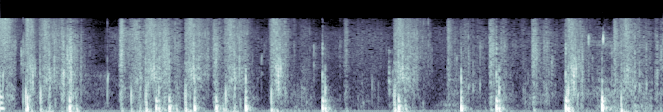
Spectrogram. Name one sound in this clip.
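Dull thumps of digging into earth come again and again at a quick pace.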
